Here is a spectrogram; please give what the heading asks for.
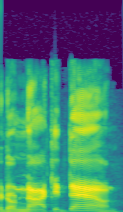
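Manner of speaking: usual speaking voice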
